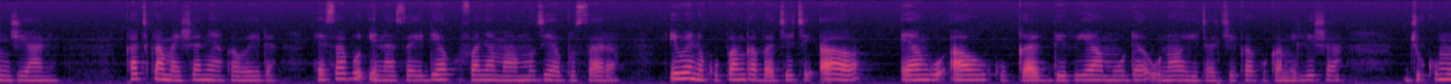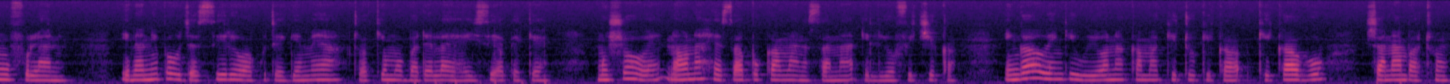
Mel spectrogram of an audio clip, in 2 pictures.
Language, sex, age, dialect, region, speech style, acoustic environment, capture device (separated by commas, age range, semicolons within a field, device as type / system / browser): Swahili, female, 25-34, Kenya - Nairobi Sheng-influenced, Kenya, relaxed, nature; people talking; appliances, desktop / Windows / Chrome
